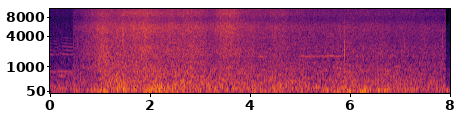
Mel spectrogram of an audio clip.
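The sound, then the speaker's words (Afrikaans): Steady roar of surf mixed with gusting wind at the Port Elizabeth beachfront, a broad continuous rush that swells after the first second and holds loud throughout, with faint high whistling tones drifting above. “ons is nou hier by die Port Elizabeth se strandfront.”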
